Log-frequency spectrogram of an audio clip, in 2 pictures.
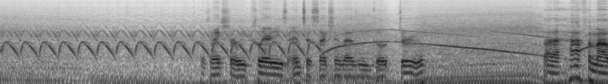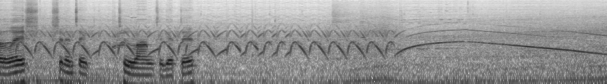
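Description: An ambulance siren yelps and wails close by.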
